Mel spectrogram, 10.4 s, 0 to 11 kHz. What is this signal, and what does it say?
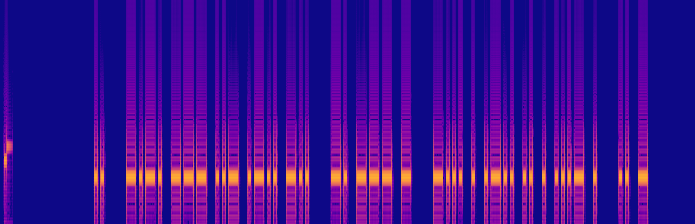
Morse code, heard as a keyed tone, about 25 wpm, 700 Hz. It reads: I COULD NOT BELIEVE IT
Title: Sets of 5 Words Encore 25wpm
